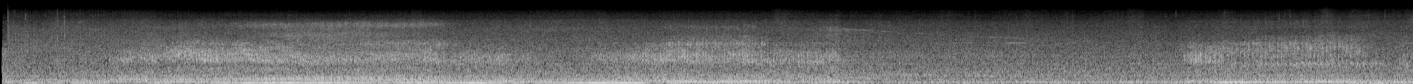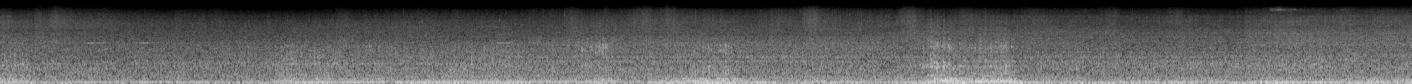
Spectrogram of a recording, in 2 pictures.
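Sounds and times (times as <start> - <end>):
boat: 0.0 - 28.2.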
